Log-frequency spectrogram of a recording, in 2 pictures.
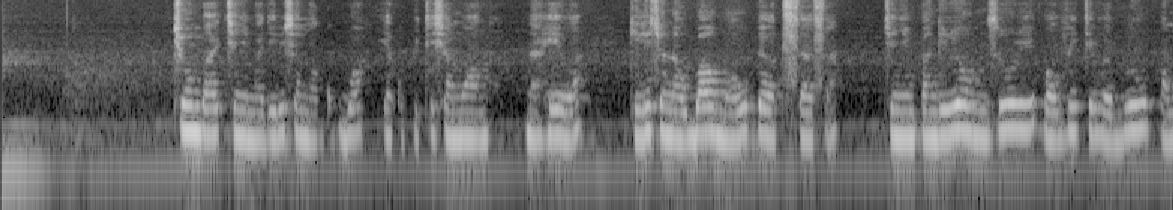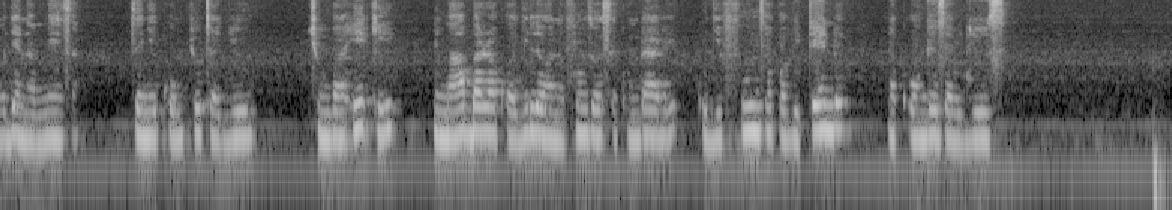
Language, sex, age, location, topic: Swahili, female, 18-24, Dar es Salaam, education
